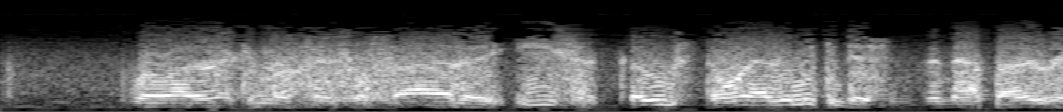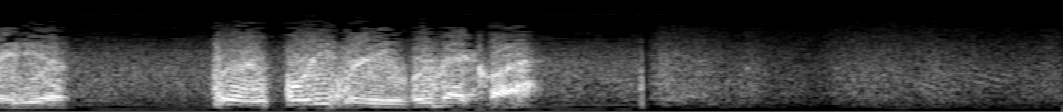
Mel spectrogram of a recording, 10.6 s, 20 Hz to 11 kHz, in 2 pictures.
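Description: A distant voice received over CB radio on channel 28, narrow and tinny, with a steady hiss of static behind it. The talking starts about a second in and stops about two seconds before the end, leaving only the hiss.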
